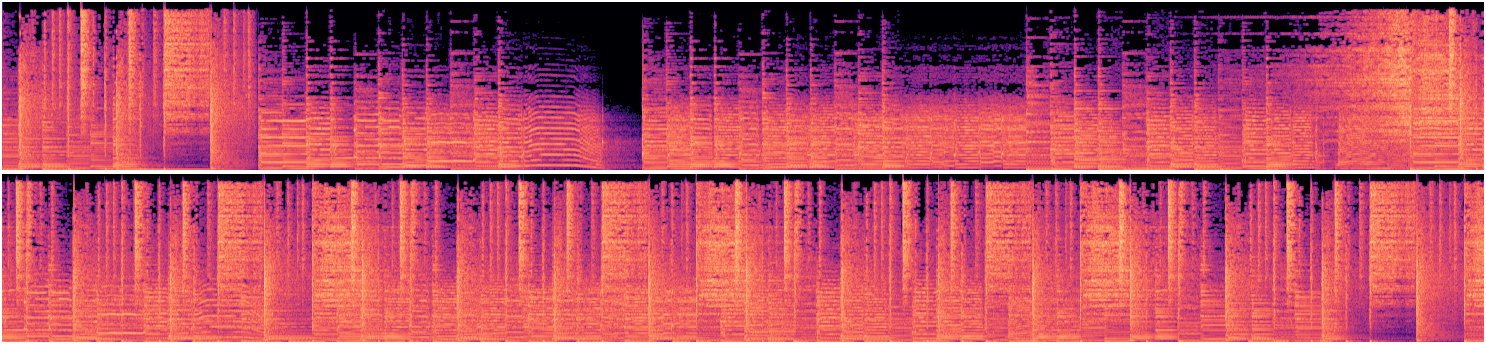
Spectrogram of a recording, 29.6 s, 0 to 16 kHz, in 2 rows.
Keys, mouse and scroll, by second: 7.1 F9, 9.2 click.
